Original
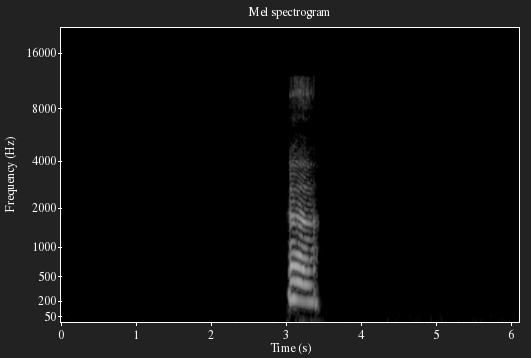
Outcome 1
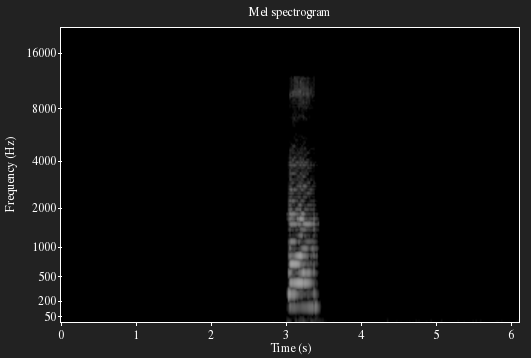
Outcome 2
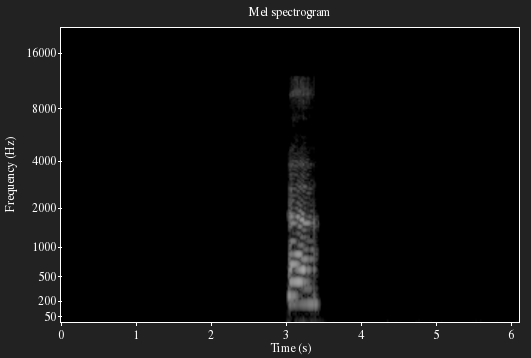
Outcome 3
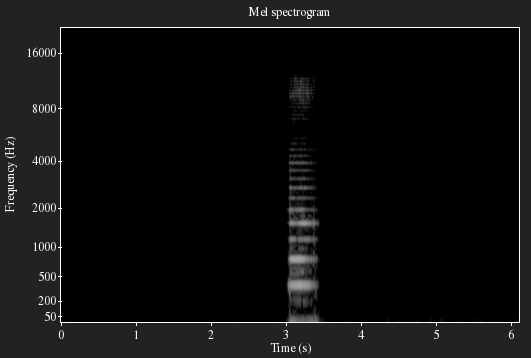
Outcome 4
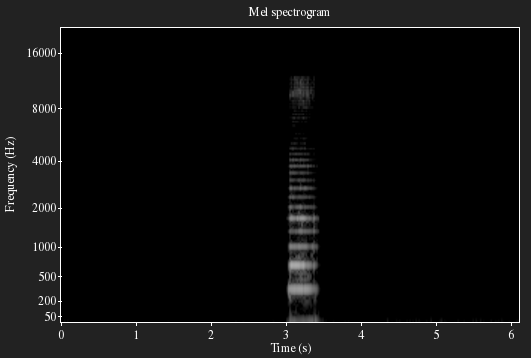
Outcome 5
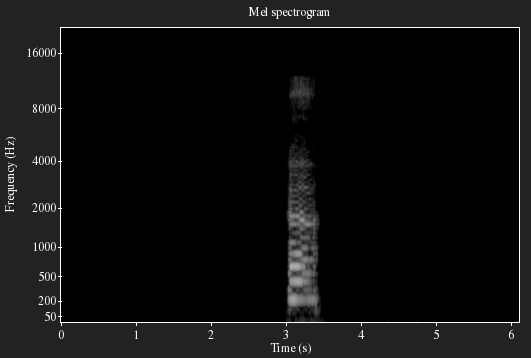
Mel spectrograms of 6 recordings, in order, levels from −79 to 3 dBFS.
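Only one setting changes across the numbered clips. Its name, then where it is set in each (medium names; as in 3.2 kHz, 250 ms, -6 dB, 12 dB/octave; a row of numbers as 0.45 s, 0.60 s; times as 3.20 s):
robot voice, frequency: 140 Hz, 87 Hz, 390 Hz, 340 Hz, 110 Hz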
